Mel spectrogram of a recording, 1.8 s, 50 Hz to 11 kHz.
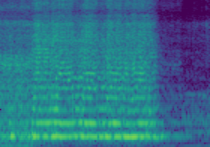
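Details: Lathe with VFD cutting EN8 steel, tool on compound slide and fabricated plate-steel toolpost riser: loud, steady ringing hum with shrill edge during the cut, stopping as the tool clears; chatter likely from VFD current limiting under high load, improved by adjusting settings.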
